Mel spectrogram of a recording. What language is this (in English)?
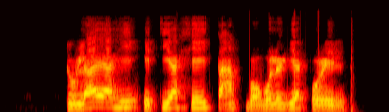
Assamese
